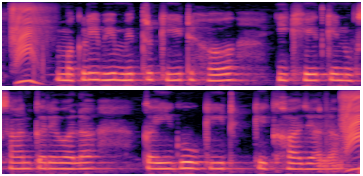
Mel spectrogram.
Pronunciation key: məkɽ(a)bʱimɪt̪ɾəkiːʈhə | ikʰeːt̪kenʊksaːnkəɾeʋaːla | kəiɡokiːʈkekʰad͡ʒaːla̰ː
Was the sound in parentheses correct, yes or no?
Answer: no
